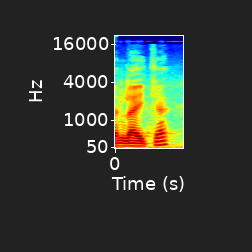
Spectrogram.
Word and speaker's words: Leica: que se escribe Leica y se pronuncia Leica.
